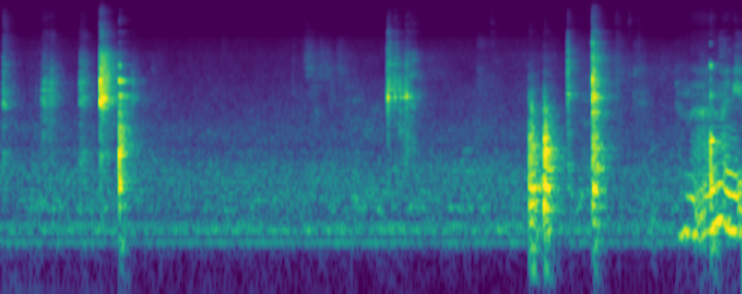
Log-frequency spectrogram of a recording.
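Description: Kitchen clatter while opening a new jar and scraping its contents into a container, with sharp clinks of glass, utensils and dishes in short bursts over a quiet room hum, and a faint voice toward the end.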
